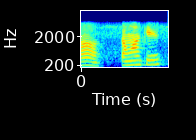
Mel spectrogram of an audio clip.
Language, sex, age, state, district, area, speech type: Sindhi, female, 45-60, Rajasthan, Ajmer, rural, conversation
